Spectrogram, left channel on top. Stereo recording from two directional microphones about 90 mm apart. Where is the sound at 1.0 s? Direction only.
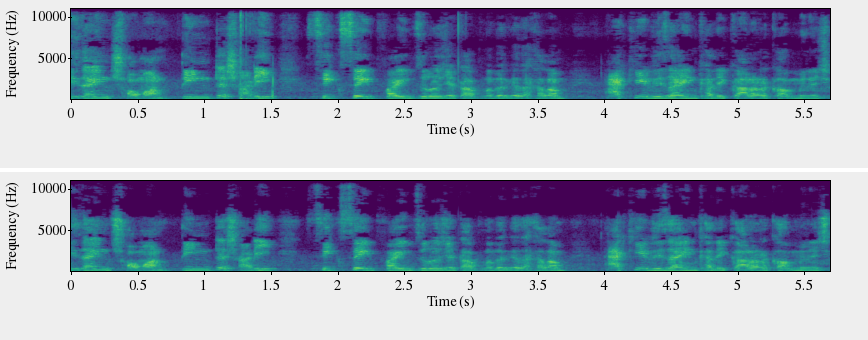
70° right (ahead or behind).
